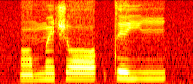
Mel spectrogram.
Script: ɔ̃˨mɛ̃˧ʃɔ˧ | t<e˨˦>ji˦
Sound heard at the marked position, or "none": e˦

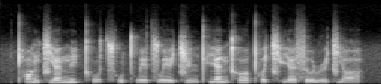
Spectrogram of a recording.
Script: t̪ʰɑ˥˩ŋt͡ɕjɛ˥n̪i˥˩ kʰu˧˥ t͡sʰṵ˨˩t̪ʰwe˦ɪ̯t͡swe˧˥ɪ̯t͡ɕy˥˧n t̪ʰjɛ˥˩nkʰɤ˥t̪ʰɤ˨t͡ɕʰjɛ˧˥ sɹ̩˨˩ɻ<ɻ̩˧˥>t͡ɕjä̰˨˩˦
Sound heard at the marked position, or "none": ɻ̩˥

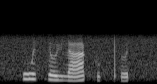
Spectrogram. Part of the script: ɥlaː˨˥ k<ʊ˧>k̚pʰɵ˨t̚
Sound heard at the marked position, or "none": ʊ˨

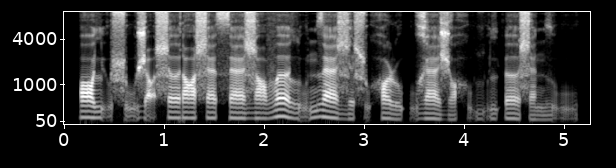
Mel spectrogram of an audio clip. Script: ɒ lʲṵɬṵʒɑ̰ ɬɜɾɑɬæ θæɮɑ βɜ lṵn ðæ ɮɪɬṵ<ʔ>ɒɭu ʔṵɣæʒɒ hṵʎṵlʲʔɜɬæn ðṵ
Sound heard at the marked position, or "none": h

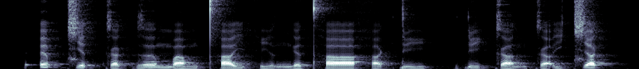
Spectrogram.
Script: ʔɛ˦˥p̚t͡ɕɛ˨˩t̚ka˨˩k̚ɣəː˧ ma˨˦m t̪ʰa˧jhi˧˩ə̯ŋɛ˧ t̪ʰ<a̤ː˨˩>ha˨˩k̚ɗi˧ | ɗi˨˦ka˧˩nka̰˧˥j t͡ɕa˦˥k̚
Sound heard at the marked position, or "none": aː˧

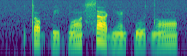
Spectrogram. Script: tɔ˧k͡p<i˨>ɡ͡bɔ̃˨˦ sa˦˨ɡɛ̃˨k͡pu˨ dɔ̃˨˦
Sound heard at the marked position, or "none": i˨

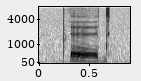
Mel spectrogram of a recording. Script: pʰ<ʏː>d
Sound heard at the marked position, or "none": ɛː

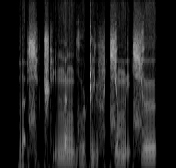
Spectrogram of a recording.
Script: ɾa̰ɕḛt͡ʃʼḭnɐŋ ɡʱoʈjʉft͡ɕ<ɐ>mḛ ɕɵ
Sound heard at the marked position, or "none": ɐ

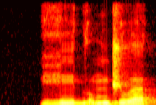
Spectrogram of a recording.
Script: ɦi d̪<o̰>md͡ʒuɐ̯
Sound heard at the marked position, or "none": o̰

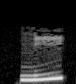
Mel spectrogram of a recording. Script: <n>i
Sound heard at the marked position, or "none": n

